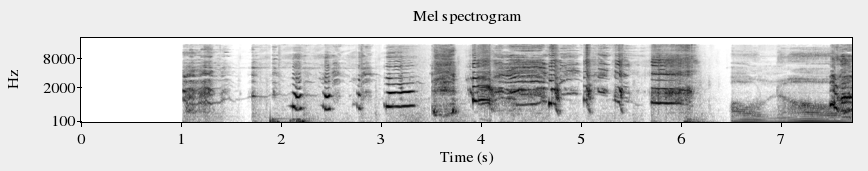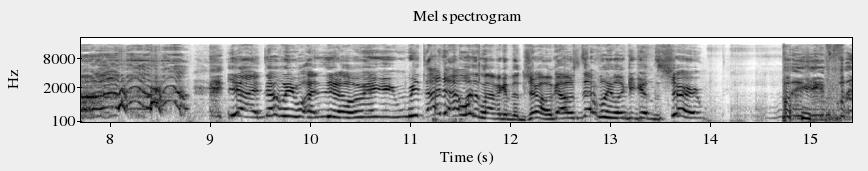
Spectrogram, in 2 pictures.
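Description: A second man talks excitedly over an online call.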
